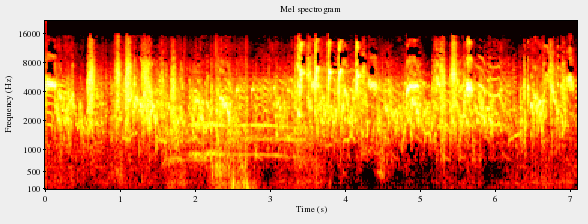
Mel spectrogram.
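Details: Budgies chirping while eating seeds: crisp high chirps and warbled chatter, a faint whistled note, and a brief low rustle of movement partway through.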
